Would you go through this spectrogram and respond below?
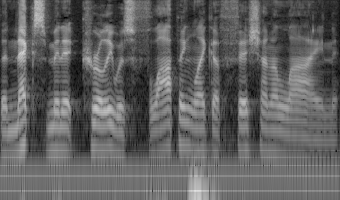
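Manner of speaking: plain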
